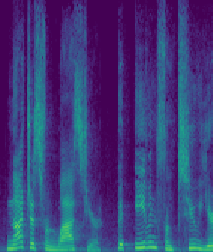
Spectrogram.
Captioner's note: none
